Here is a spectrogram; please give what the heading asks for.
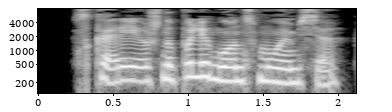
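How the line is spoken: Snorted. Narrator (Russian): хмыкнул Дейон

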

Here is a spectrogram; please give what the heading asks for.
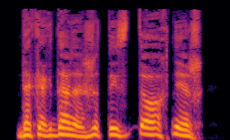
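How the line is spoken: Furious yelling. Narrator (Russian): заорал он

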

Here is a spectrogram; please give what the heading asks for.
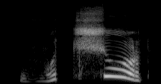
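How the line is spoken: Heartfelt exhale. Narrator (Russian): с чувством выдохнула я

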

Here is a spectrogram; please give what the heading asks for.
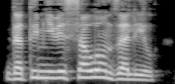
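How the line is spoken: Howling. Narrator (Russian): взвыл этот черт

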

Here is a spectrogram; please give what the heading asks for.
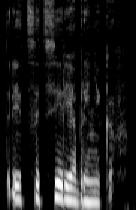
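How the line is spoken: Muttered. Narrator (Russian): пробормотал он

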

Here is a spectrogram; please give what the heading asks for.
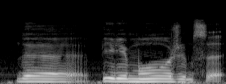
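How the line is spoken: Doubtful drawl. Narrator (Russian): недоверчиво протянула она

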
